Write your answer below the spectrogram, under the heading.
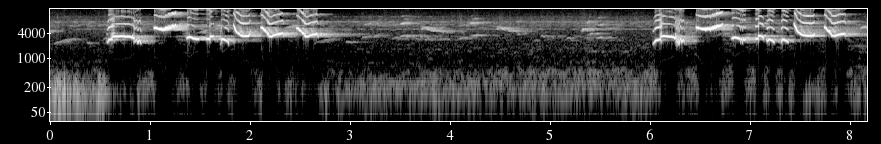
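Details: Oriental magpie-robin, called kacer, in song for training other birds; a loud phrase of high whistles and rapid chips, a long quiet gap, then the phrase again after about six seconds.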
